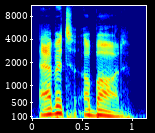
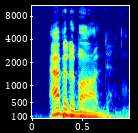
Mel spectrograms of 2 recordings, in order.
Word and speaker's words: Abbottabad: The city was named after a British major, Abbott. So its pronunciation is simple. Abbottabad. – Abbottabad.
